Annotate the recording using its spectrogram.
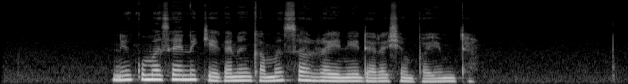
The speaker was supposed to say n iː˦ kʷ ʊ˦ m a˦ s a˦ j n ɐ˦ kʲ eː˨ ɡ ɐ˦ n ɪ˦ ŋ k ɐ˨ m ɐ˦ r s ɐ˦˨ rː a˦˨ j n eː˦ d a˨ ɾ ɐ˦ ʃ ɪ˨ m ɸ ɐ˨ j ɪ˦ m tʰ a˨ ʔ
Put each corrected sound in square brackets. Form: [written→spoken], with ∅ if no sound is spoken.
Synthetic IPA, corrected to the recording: n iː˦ kʷ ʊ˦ m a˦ s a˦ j n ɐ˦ kʲ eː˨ ɡ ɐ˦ n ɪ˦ ŋ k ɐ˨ m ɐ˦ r s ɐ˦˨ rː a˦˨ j n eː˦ d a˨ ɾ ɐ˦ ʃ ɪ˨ m ɸ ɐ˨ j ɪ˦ m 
